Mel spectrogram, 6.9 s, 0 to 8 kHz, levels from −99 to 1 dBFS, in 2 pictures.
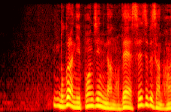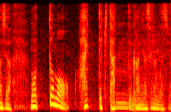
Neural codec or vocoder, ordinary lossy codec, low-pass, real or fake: codec, 16 kHz, 4 kbps, FunCodec, trained on Chinese and English, 50 frames a second; none; 7.2 kHz; fake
